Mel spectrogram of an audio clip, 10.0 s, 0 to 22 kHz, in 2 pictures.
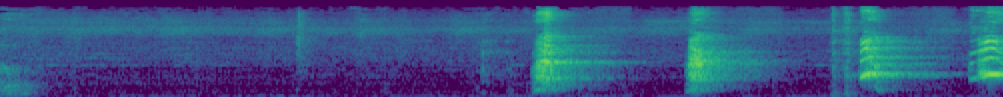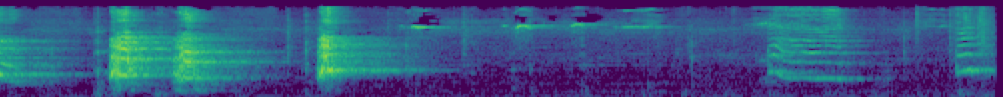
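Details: A 2-month-old male Miniature Schnauzer puppy gives a run of sharp, high yipping barks, about a second apart, while looking at his reflection for the first time.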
